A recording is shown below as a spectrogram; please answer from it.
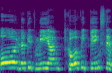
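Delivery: put-on very high-pitched, loud, slow speech with Jamaican accent. Retelling a time machine skit from Monday Night Raw: Jamaican accent. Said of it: "starting doing the Jamaican accent".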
